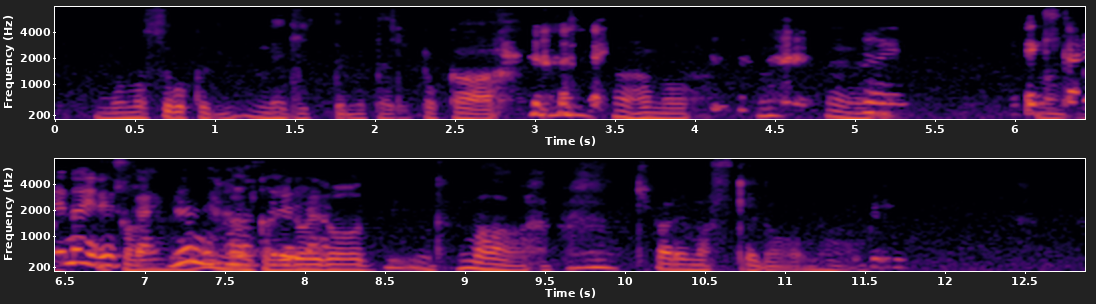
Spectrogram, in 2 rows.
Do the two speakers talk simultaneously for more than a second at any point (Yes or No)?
Yes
